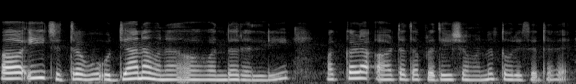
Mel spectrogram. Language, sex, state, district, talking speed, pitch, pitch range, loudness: Kannada, female, Karnataka, Bangalore, 85 wpm, 230 Hz, 220-265 Hz, -15 LUFS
